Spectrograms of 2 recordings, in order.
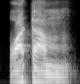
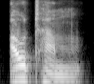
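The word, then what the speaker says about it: autumn: অটাম, আউটাম, আউটাম, আউটাম।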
